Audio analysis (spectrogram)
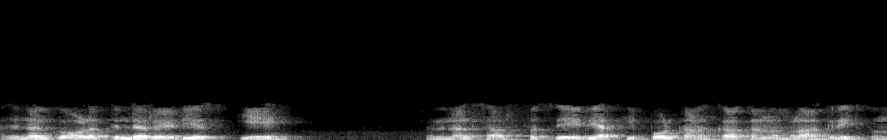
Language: Malayalam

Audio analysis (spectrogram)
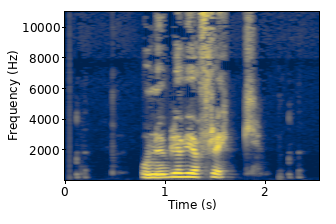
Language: Swedish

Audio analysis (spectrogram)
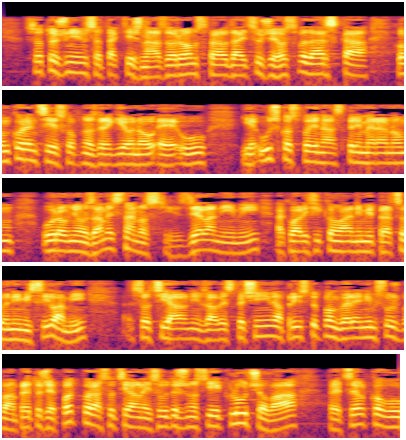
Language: Slovak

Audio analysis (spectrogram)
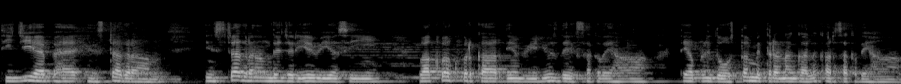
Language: Punjabi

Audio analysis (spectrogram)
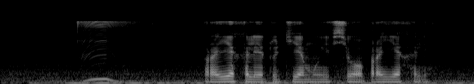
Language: Russian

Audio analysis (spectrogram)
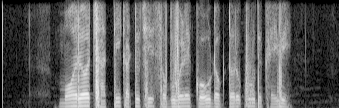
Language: Odia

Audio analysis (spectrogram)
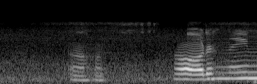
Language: Punjabi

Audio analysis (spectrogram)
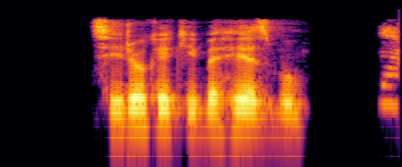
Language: Central Kurdish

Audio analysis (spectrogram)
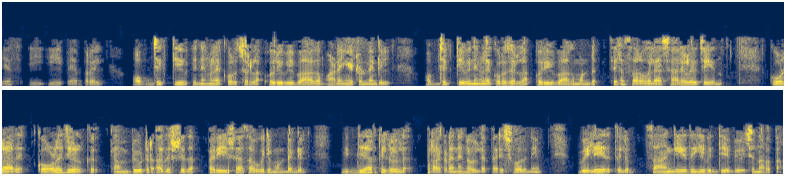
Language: Malayalam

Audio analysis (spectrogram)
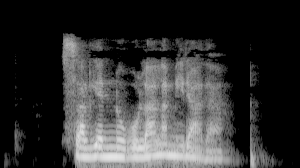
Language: Catalan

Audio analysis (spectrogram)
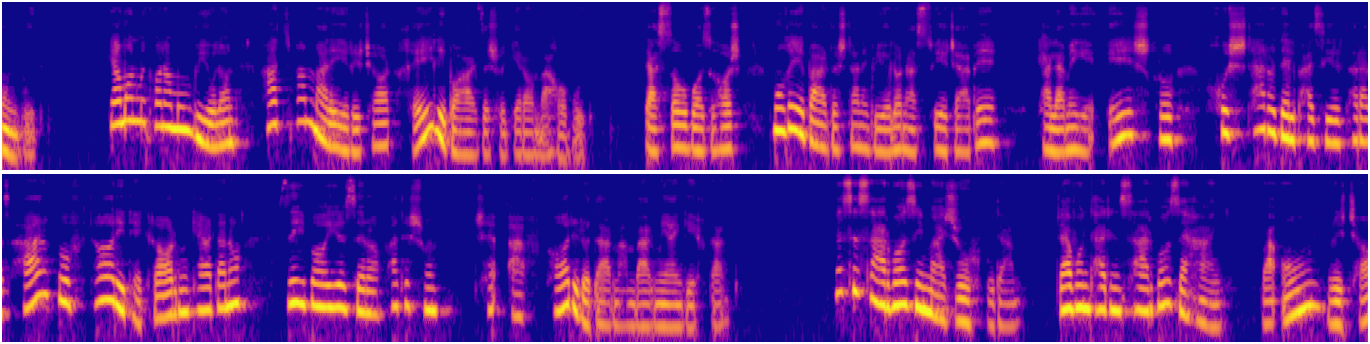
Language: Persian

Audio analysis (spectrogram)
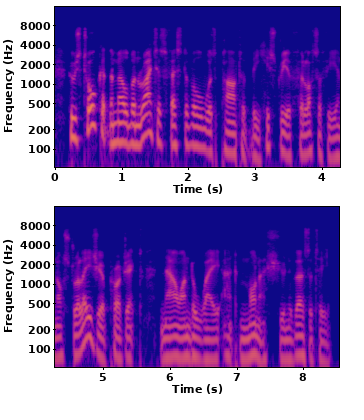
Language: English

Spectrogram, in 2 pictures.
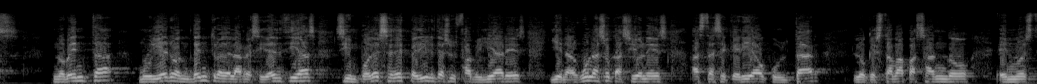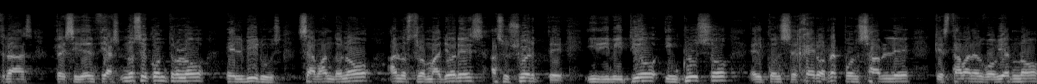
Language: Spanish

